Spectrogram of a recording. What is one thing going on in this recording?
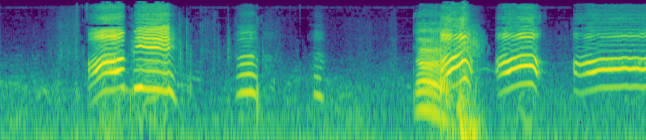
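A young boy speaks in a high, pleading voice.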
